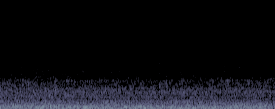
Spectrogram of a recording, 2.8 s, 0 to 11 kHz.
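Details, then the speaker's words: Hot tub jet pump after replacing a bad capacitor that left the motor humming without running: smooth, even low motor hum, steady pitch, no rattles or straining; pump running normally. "Let's try jets 2. Oh, here they go. And they're working now too. So everything appears to be working as normal."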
